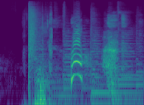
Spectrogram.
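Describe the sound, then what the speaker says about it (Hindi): A single sharp slap lands near the start, followed by a short gasp and voiced reactions in a domestic drama scene. "अम्मा मुझे थप्पड़ क्यों मारा"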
